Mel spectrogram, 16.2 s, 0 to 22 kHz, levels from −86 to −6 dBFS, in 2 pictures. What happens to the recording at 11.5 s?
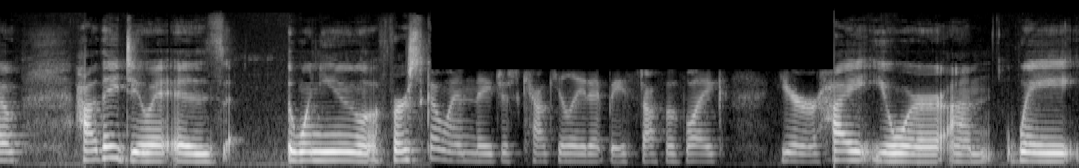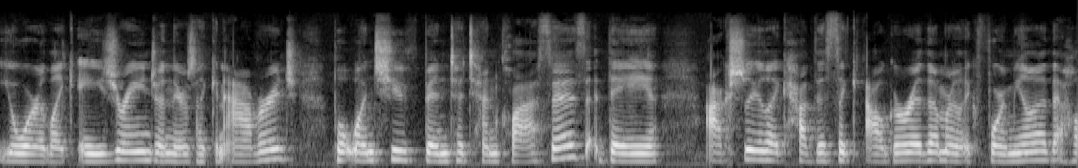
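Nothing goes wrong at 11.5 s; the audio plays through that moment intact, with no dropout, click or distortion.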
